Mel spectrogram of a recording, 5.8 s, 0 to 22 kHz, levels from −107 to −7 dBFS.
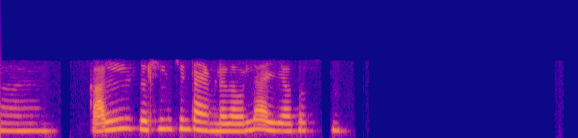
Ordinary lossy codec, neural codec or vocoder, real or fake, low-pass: Opus, 64 kbps; none; real; 3.6 kHz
